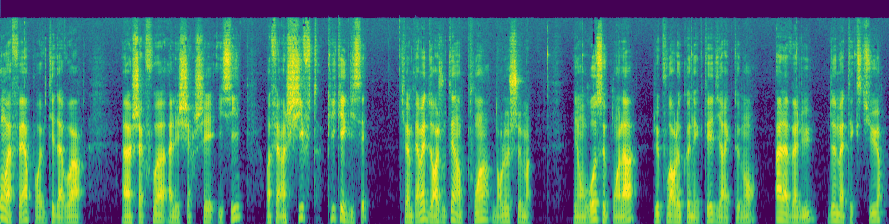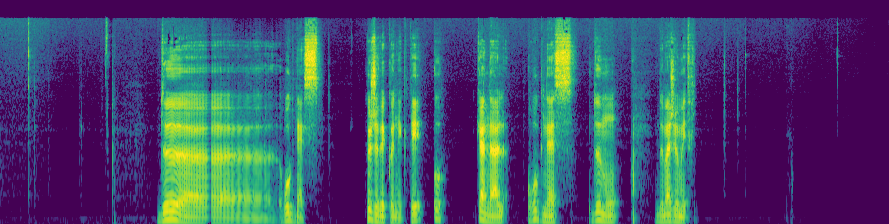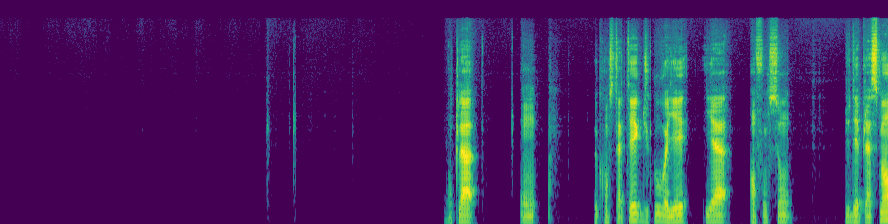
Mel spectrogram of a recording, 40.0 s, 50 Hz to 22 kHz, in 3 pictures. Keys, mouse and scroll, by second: 0.4 click, 6.0 shift+right click, 9.0 click, 12.0-28.1 drag, 31.2-34.0 middle drag, 34.0-34.4 scroll up 5, 34.4-36.5 middle drag, 36.5-37.0 scroll up 1, 37.6-40.0 middle drag.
